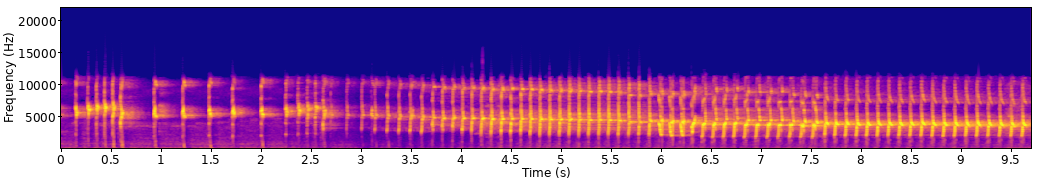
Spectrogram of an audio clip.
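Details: Lovebird, a prospect bird, joining in to answer another with a long ngekek: a few spaced high chips, then a fast, continuous chattering trill of shrill notes that keeps building to the end.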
